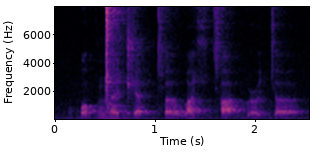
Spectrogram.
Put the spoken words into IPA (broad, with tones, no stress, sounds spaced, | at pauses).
ɓ ɔ˦ k ŋ͡ǁ ɛ˦ d͡ʒ ɛ˦˨ k cʰ ɜ˨ w a˨ ç cʰ a˨ ɡ͡b ə˞˨ c ɜ˨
